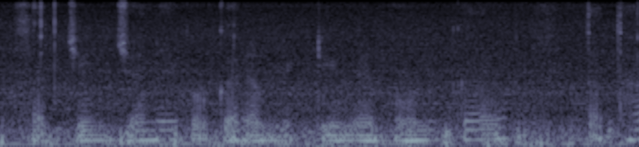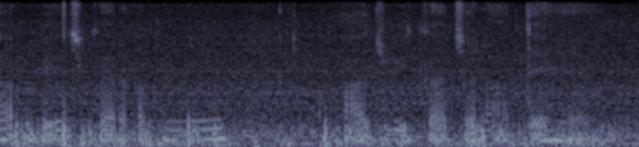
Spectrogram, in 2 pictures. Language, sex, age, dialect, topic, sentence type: Hindi, male, 31-35, Marwari Dhudhari, agriculture, statement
